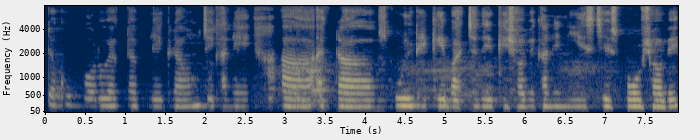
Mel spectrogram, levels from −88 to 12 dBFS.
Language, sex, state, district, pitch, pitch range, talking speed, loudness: Bengali, female, West Bengal, North 24 Parganas, 190 Hz, 185-200 Hz, 135 wpm, -24 LUFS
